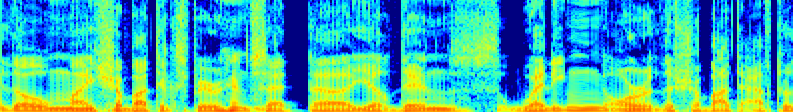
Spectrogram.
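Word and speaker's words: ירדן: And names, how do you say, biblical names that you would kind of recognize with the J in many cases have a Y.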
